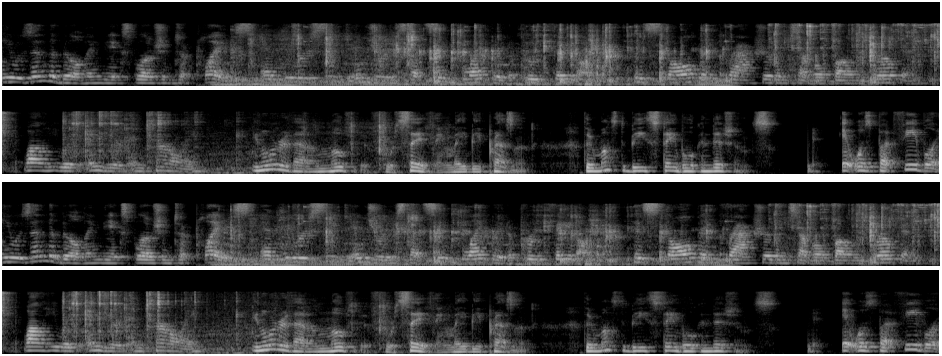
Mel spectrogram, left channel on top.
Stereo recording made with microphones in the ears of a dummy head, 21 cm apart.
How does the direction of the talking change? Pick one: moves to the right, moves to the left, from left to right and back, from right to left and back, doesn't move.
moves to the left.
